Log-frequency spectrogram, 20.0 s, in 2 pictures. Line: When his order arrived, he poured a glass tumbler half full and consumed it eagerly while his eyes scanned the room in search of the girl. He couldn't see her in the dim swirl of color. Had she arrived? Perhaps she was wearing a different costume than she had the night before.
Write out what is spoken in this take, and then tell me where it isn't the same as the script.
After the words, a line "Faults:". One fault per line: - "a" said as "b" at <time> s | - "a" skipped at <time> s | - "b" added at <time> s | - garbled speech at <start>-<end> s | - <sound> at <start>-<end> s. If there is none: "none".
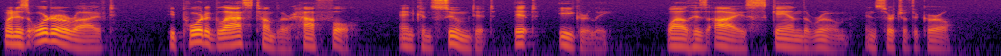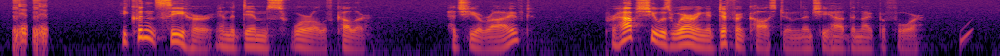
When his order arrived, he poured a glass tumbler half full and consumed it it eagerly while his eyes scanned the room in search of the girl. He couldn't see her in the dim swirl of color. Had she arrived? Perhaps she was wearing a different costume than she had the night before.
Faults:
- "it" added at 5.1 s
- laugh at 10.1-10.5 s
- chirp at 19.6-19.8 s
